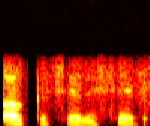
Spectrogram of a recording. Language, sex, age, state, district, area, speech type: Malayalam, female, 18-30, Kerala, Kasaragod, rural, conversation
